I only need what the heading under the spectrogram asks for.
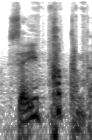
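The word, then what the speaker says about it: Seyfert: 난 맨날 세퍼이드하고 발음 헷갈리는데, 세퍼이드는 그냥 별 이름이에요. 별. 얘는 그냥 별 이름이고, 세이퍼트입니다. 세이퍼트.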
